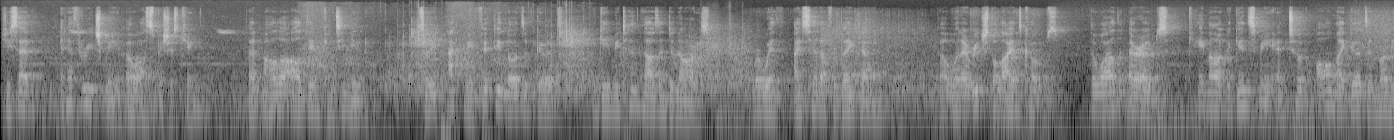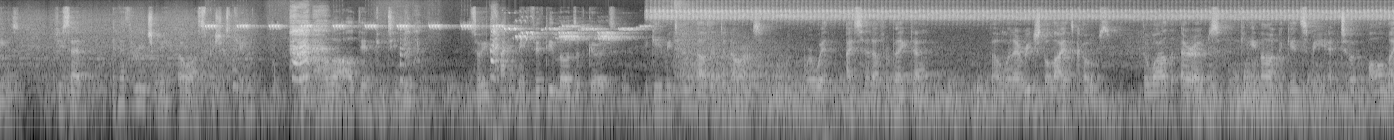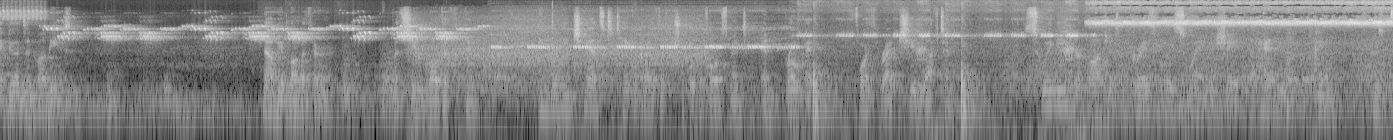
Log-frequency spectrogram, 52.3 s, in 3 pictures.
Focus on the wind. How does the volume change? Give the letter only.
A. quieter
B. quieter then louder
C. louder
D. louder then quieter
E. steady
D.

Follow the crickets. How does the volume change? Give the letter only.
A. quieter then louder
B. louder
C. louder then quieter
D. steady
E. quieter
A.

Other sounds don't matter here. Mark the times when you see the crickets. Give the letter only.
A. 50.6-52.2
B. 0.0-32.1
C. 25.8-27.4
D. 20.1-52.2
D.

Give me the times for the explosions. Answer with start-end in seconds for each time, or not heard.
25.8-27.4.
